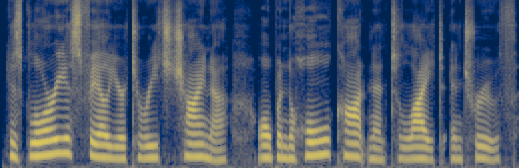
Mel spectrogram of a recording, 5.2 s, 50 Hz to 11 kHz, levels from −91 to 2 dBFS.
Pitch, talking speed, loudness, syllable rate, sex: 195 Hz, 160 wpm, -17 LUFS, 4.8 syllables/s, female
